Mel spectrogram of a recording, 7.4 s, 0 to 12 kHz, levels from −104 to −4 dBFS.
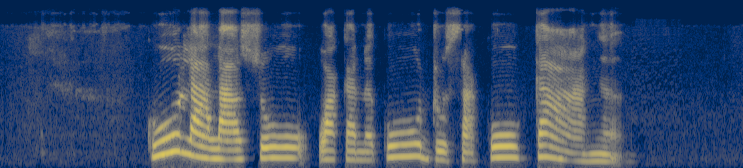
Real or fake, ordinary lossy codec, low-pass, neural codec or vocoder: real; Opus, 16 kbps; 7.2 kHz; none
